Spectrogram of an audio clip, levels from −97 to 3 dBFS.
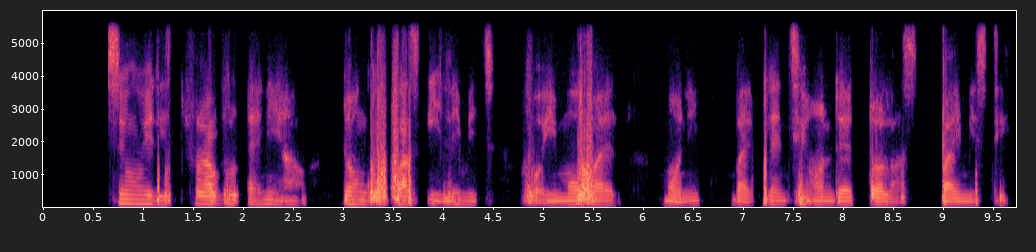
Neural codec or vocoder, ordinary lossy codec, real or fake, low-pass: vocoder, 44.1 kHz, 128 mel bands every 256 samples, BigVGAN v2; none; fake; 5.4 kHz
